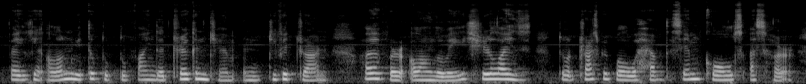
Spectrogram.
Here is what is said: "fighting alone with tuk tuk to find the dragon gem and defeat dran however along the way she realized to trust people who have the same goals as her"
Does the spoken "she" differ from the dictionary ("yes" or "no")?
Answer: no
